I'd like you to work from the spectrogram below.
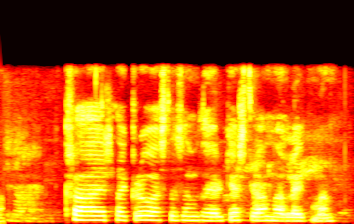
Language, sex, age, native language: Icelandic, female, 20-29, Icelandic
